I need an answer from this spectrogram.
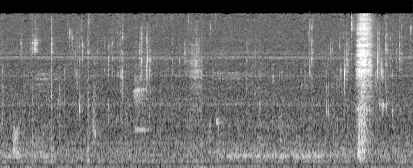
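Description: A person chewing and eating rice and curry with his fingers from a stainless steel plate, with small wet mouth clicks. One louder sharp sound about five seconds in.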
